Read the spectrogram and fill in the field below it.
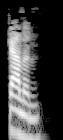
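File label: "gallon", British English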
